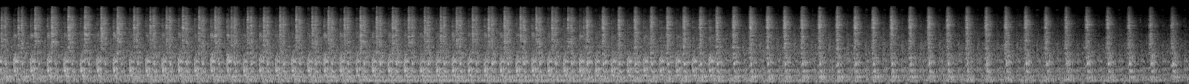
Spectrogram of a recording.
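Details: Witte single-cylinder diesel generator's first run in 45 years: even thumping about three beats a second with sharp clattering edge; engine runs but was not building oil pressure, so it was shut down to investigate.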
